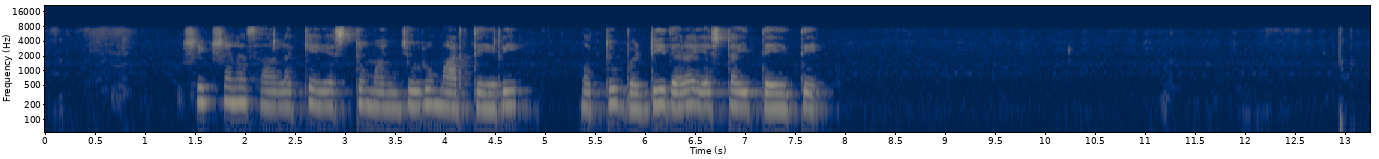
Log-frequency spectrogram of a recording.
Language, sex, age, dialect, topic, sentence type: Kannada, female, 41-45, Central, banking, question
